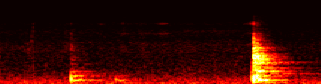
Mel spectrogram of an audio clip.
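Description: A person's short voiced sound near the end, like a hesitant 'uh', with a fainter one about a quarter of the way in, over a low steady electrical hum.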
